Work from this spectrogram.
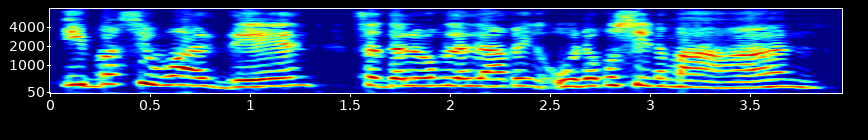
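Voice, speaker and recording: A woman's voice: high voice, moderate pace, fairly bright tone, a little hiss or hum. An actress playing a stubborn, flippant young woman in a Filipino radio drama, with a whiny, dismissive manner. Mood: irritated.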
